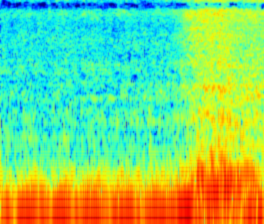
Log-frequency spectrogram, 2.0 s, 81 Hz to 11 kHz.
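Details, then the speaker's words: C5 Corvette Z06 back running after repairs, RPM gauge not working: deep V8 rumble rising smoothly on a quick throttle blip, no misses or knocking; engine revs cleanly and sounds healthy. "Sounds good though."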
